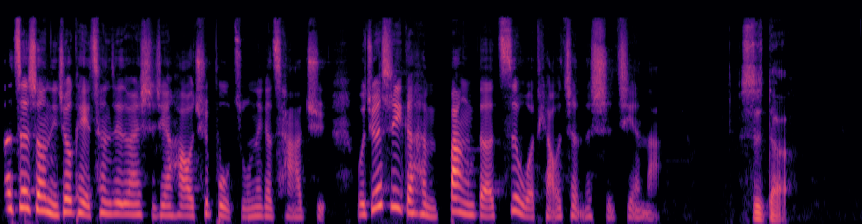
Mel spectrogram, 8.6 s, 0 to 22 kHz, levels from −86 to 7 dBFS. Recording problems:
none

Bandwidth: 15.5 kHz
